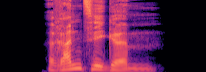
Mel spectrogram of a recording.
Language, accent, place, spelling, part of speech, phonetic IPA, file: German, Germany, Berlin, ranzigem, adjective, [ˈʁant͡sɪɡəm], De-ranzigem.ogg
- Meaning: strong dative masculine/neuter singular of ranzig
